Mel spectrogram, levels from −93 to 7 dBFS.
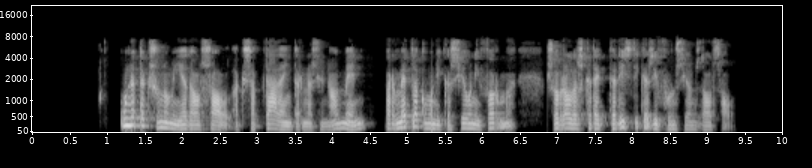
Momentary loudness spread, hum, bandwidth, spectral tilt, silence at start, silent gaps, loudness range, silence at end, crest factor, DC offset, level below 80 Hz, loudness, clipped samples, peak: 11 LU; none; 7.8 kHz; -4.5 dB/octave; 1.2 s; 4.61-4.71 s; 3 LU; 0.7 s; 20 dB; under 0.1%; -56 dBFS; -19 LUFS; under 0.1%; 0 dBFS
